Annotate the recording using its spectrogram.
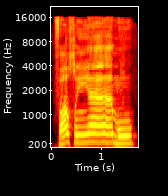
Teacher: সদের উচ্চারণটা খেয়াল করবেন, সি বলা যাবে না, সি বললে সিনের উচ্চারণ হয়ে যাবে।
